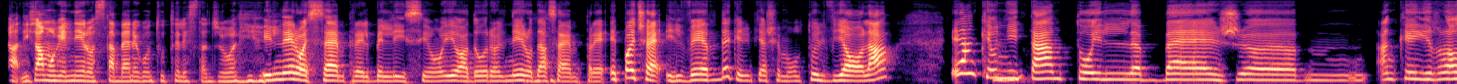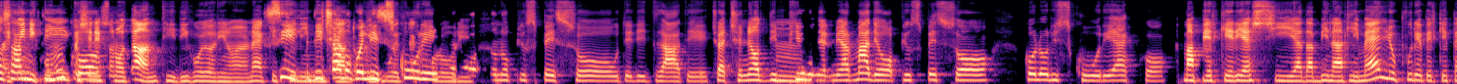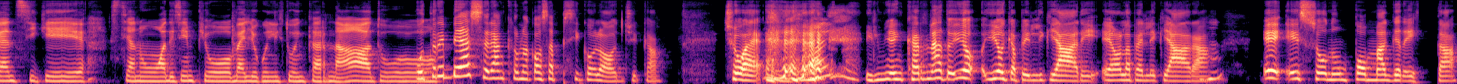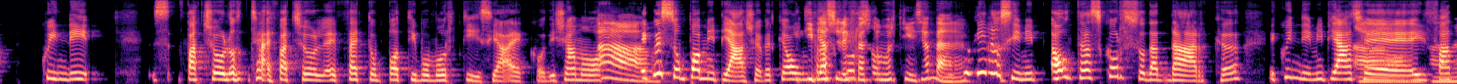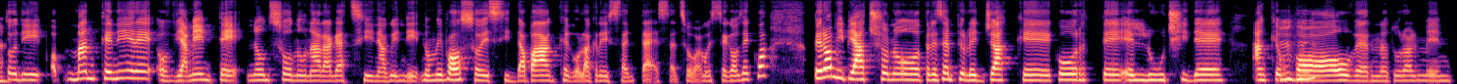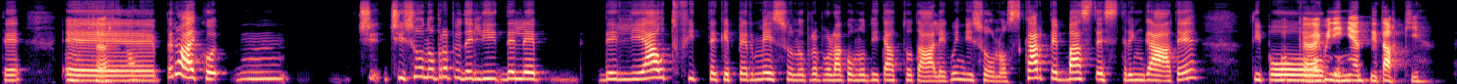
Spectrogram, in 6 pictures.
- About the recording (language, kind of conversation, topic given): Italian, podcast, Che cosa ti fa sentire davvero a tuo agio quando sei vestito?
- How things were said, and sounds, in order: chuckle; chuckle; "cioè" said as "ceh"; tapping; chuckle; laughing while speaking: "ceh"; "cioè" said as "ceh"; chuckle; in English: "over"; "proprio" said as "propio"; "proprio" said as "propo"; "basse" said as "baste"; unintelligible speech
